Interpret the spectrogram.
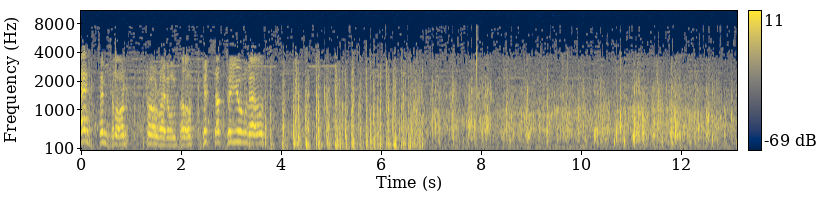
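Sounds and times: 
speech: 0.0s - 4.0s
rapid heavy hoofbeats of horses: 0.0s - 8.4s
churning rush of water as horses plunge into a swirling river: 0.0s - 13.1s.

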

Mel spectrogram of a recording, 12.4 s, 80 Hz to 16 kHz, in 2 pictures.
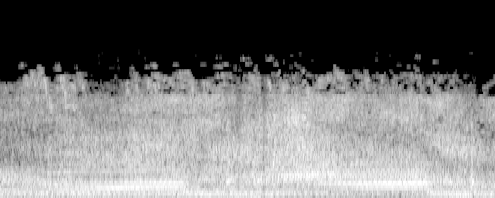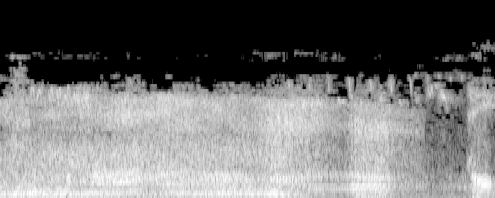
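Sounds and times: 
small four-seater propeller plane flying overhead: 0.0s - 12.0s.

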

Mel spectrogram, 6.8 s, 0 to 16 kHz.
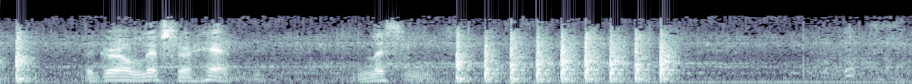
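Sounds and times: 
firm knocks on a wooden door: 0.0s - 0.3s, 3.4s - 5.2s
speech: 0.6s - 2.0s, 2.7s - 3.6s.

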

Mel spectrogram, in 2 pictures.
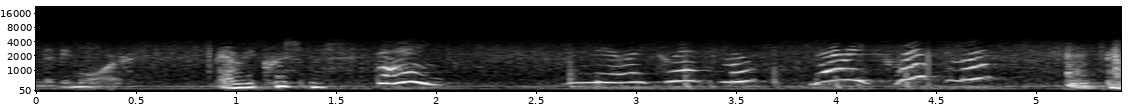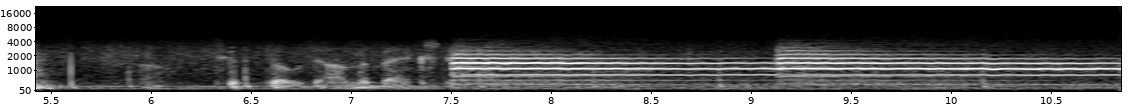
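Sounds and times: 
speech: 0.1s - 5.3s, 6.0s - 10.2s
resonant hospital chimes striking five o'clock: 7.5s - 10.8s.

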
